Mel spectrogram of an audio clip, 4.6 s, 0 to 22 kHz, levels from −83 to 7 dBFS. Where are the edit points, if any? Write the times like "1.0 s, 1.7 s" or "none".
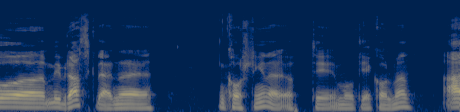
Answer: none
